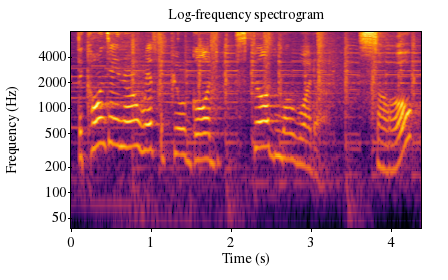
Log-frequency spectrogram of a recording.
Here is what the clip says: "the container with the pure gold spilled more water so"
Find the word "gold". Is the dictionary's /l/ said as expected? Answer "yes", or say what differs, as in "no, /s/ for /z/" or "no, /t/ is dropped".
no, /l/ is dropped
